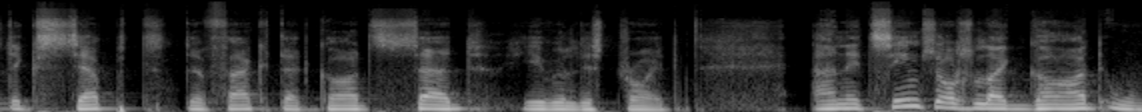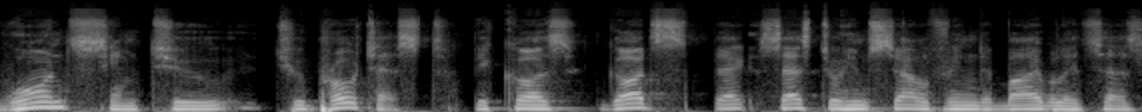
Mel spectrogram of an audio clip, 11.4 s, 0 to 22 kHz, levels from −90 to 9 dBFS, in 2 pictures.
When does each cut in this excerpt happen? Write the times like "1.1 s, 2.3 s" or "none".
none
